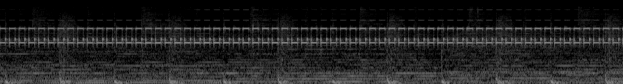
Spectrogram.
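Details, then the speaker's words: Steady high-pitched beeping, about 150 a minute, from a Neatcell pulse laser firing during tattoo removal on skin, with low clicks and hum underneath; user reports stinging and burning hair. "alright I spend my laser I don't know why they make it beep it goes up to some different settings"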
